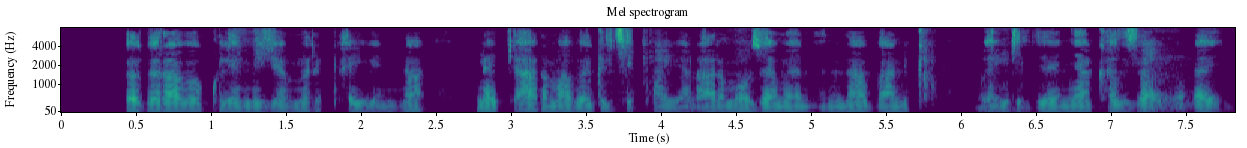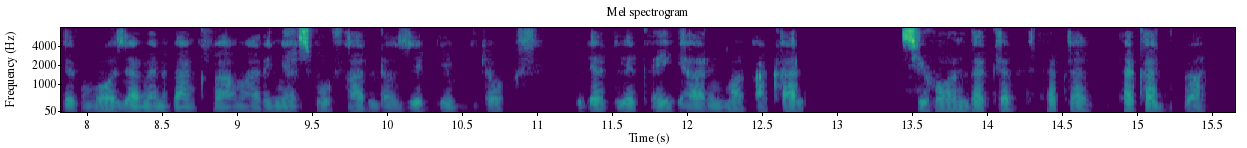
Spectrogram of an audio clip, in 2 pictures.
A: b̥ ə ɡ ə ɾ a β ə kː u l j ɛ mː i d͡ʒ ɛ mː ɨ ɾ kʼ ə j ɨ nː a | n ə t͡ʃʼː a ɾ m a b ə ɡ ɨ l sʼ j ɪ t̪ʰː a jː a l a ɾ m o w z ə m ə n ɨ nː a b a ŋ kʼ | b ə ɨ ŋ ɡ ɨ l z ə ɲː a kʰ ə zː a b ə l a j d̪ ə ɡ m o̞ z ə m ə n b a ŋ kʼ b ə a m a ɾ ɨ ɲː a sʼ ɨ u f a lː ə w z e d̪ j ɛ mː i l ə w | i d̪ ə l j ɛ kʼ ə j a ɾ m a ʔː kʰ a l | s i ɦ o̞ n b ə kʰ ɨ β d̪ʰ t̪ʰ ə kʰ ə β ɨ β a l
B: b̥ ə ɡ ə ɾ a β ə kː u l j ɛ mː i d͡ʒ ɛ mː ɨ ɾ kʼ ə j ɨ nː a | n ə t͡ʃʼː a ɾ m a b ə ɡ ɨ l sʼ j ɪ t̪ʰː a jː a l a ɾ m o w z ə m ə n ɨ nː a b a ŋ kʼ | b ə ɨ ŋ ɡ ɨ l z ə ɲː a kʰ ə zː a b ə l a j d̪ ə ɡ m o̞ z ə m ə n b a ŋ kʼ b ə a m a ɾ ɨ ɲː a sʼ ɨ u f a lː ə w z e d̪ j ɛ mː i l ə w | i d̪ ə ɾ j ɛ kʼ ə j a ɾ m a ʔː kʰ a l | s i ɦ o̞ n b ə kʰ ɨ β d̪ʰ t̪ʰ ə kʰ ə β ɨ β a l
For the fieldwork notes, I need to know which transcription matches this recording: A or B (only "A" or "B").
A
